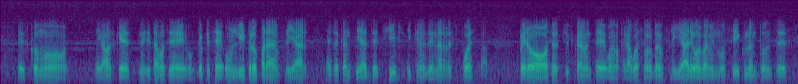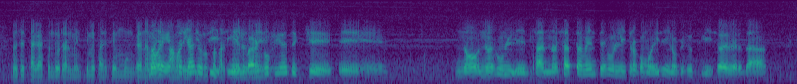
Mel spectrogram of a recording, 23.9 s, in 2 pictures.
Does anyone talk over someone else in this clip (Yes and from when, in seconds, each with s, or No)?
Yes, from 14.2 s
